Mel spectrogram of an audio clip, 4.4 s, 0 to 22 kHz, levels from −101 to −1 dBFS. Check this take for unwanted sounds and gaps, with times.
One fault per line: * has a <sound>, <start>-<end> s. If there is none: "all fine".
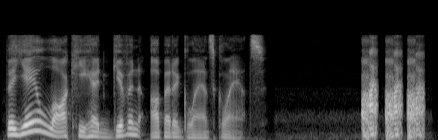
* has a laugh, 3.6-4.2 s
